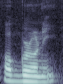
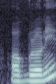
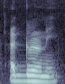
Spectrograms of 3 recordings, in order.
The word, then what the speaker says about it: অগ্রণী: number হচ্ছে আগ্রানী college সেটা হচ্ছে বাংলায় উচ্চারণ করলে হবে অগ্রণী অগ্রণী আর ইংলিশ থেকে উচ্চারণ করলে হচ্ছে কি আগ্রানী কলেজ নয় নাম্বারটা হচ্ছে সুজাউদ্দৌলা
